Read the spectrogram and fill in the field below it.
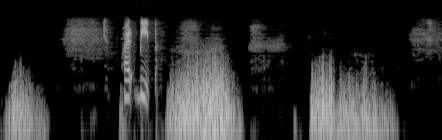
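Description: A teenage girl talks casually, close to a microphone.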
